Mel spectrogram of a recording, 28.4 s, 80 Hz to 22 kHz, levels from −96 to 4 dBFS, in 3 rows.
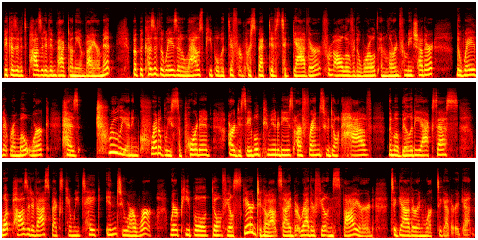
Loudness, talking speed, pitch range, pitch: -21 LUFS, 165 wpm, 215-255 Hz, 235 Hz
